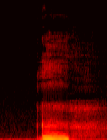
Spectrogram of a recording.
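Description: A single short, voiced yawn, loud and steady-pitched for about half a second before cutting off into quiet background noise.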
